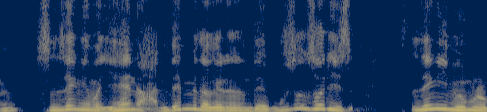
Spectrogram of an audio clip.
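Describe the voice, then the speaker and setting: Fairly quick and dark, mellow in tone, a man's voice swings very widely in pitch. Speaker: pastor. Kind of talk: sermon. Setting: church. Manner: animated.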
